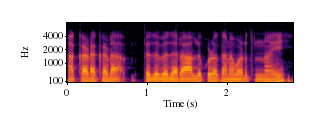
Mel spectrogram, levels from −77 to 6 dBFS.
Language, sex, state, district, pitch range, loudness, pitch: Telugu, male, Telangana, Mahabubabad, 110-120 Hz, -14 LUFS, 115 Hz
